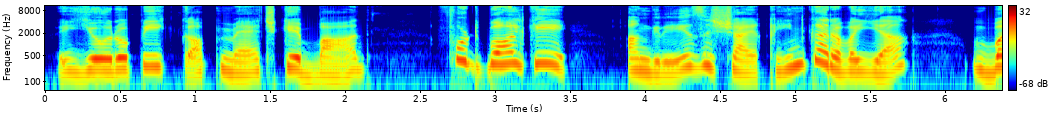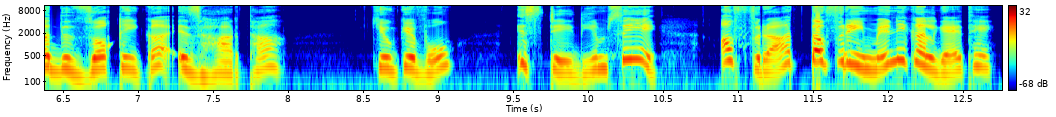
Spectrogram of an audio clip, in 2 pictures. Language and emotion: Urdu, disgusted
